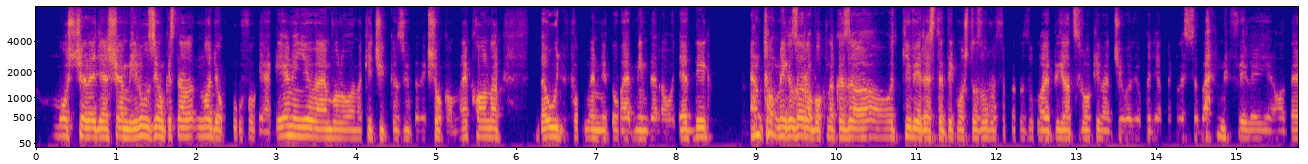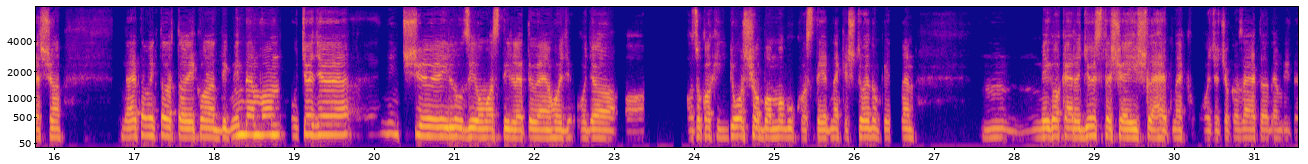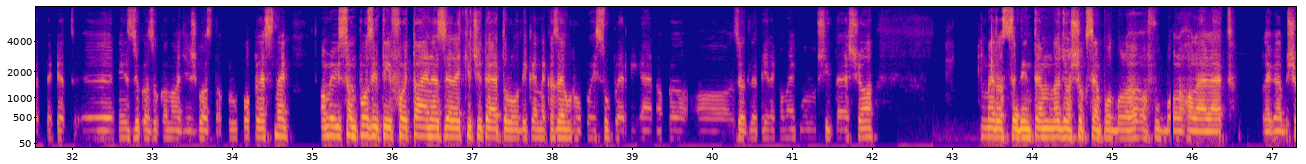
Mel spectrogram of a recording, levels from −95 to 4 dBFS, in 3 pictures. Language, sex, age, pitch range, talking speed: Hungarian, male, 20-39, 130-150 Hz, 145 wpm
